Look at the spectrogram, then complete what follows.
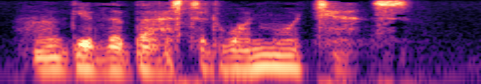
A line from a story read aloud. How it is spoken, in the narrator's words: Finally he muttered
